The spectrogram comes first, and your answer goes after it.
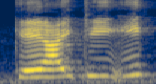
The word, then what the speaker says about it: kite: Is that a K-I-T-E, kite? K-I-T, kite. E is silent. Okay, this is long sound of vowel I.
